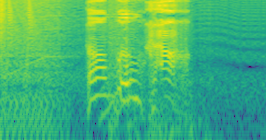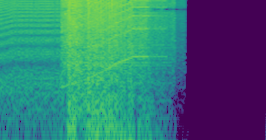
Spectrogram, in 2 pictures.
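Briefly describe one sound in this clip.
A game explosion bursts with a crackling blast.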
